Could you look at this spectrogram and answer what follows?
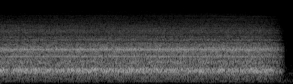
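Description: A handheld heat embossing tool blows hot air over embossing powder on a card, a steady, loud whirring hiss that holds for nearly three seconds before cutting off abruptly.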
